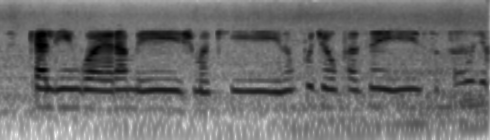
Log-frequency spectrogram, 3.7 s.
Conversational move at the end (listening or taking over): taking over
